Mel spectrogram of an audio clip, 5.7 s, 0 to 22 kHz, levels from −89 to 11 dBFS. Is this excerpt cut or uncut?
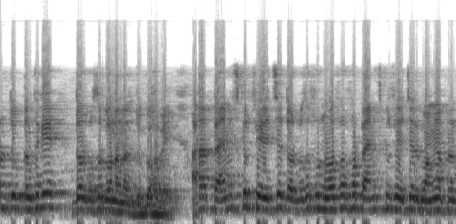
cut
